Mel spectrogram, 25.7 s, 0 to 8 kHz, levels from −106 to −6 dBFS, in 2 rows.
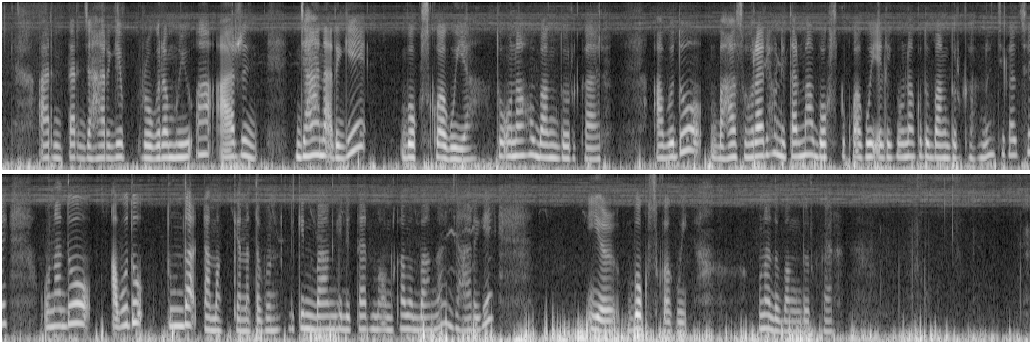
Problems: background sounds at intervals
